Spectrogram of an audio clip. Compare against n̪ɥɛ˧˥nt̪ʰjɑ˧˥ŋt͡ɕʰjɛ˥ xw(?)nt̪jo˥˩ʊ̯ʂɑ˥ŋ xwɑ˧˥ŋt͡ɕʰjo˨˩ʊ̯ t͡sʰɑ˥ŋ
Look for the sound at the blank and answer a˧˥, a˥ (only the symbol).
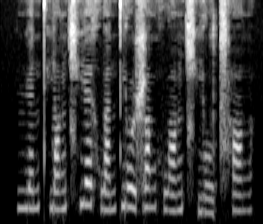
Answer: a˧˥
